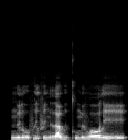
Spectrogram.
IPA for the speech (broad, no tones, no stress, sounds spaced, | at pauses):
ŋ ʏ l oː f ɨ l f e ŋ r a w ɨ kʷʼ ə m ø v ɔː l eː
